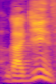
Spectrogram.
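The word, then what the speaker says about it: gaijin: una este especie de, Porque me acuerdo yo, por ejemplo, cuando estaba eh, en Japón, me decían gonji, que era como especie de forastero, ¿cierto? No, lo pronuncio bien de repente. Ah, gallín será. Gallín, me decían gallín. Gallín, Gajin. gallín.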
